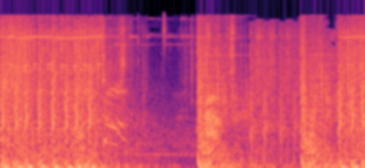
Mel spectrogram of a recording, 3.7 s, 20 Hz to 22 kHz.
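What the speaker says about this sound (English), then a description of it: "Who's shooting me?" Gunfire in the video game Fallout 3 comes as dense, rattling bursts, with a sharp volley cutting in midway and another shortly after, all loud and close over a busy game soundscape.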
